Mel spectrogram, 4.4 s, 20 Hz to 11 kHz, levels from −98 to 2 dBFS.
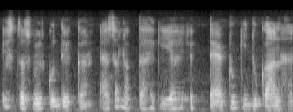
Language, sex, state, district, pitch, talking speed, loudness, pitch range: Hindi, male, Bihar, Patna, 120 Hz, 205 wpm, -20 LUFS, 115-135 Hz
